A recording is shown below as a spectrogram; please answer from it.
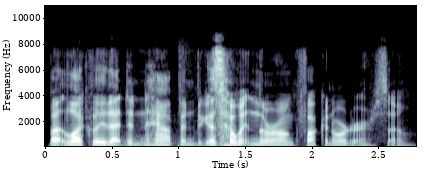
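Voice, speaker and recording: A man's voice: lowish voice, racing, bright, forceful tone. A man in casual voice chat, coaching another player through a raid in a laid-back way, swearing and laughing often. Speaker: raid carry host. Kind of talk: casual voice chat while gaming.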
